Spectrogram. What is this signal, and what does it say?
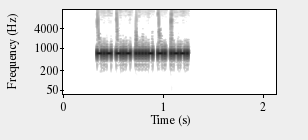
Morse code, heard as a keyed tone, about 77 wpm, 700 Hz. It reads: KK4NP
